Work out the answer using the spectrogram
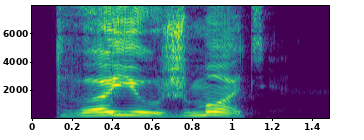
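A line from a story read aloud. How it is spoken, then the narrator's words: Groaning. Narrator (Russian): простонал демиург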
